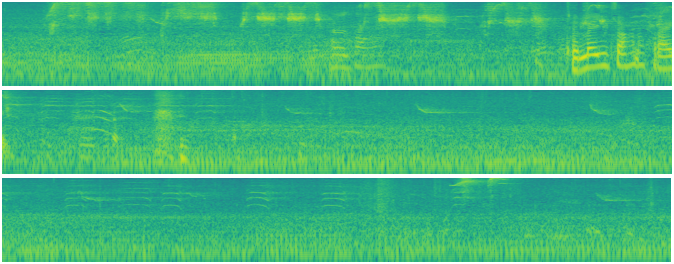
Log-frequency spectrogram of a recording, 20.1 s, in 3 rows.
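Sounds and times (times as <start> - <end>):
outdoor background noise: 0.0 - 20.0
bird chirping: 0.4 - 9.9, 17.5 - 19.8.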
